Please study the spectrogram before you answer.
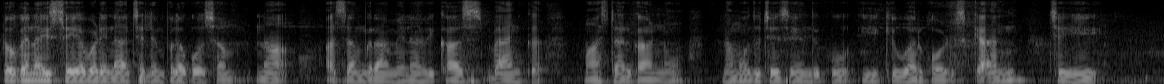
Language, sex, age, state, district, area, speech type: Telugu, male, 18-30, Telangana, Ranga Reddy, urban, read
